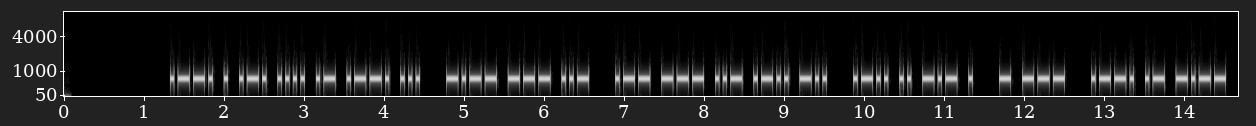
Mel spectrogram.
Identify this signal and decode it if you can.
Morse code, heard as a keyed tone, about 25 wpm, 700 Hz. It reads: PERHAPS YOU WOULD LIKE TO PAY
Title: Sentences from Top 1000 Words - Review Part 2 - 25wpm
